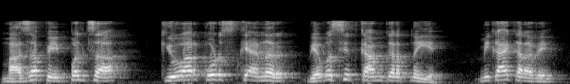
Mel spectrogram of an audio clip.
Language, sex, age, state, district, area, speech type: Marathi, male, 45-60, Maharashtra, Pune, urban, read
